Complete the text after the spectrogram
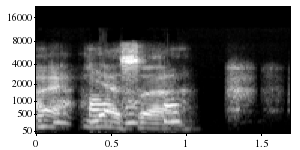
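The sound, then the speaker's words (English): A voice imitates the heavy panting of typical porn-star breathing as a sound effect: a long, voiced, moaning exhale followed by three quick, breathy pants in a fast rhythm, loud. “Because if you've been breathing like, kind of like the typical, you know, porn star. Some sound effects like that, right?”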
